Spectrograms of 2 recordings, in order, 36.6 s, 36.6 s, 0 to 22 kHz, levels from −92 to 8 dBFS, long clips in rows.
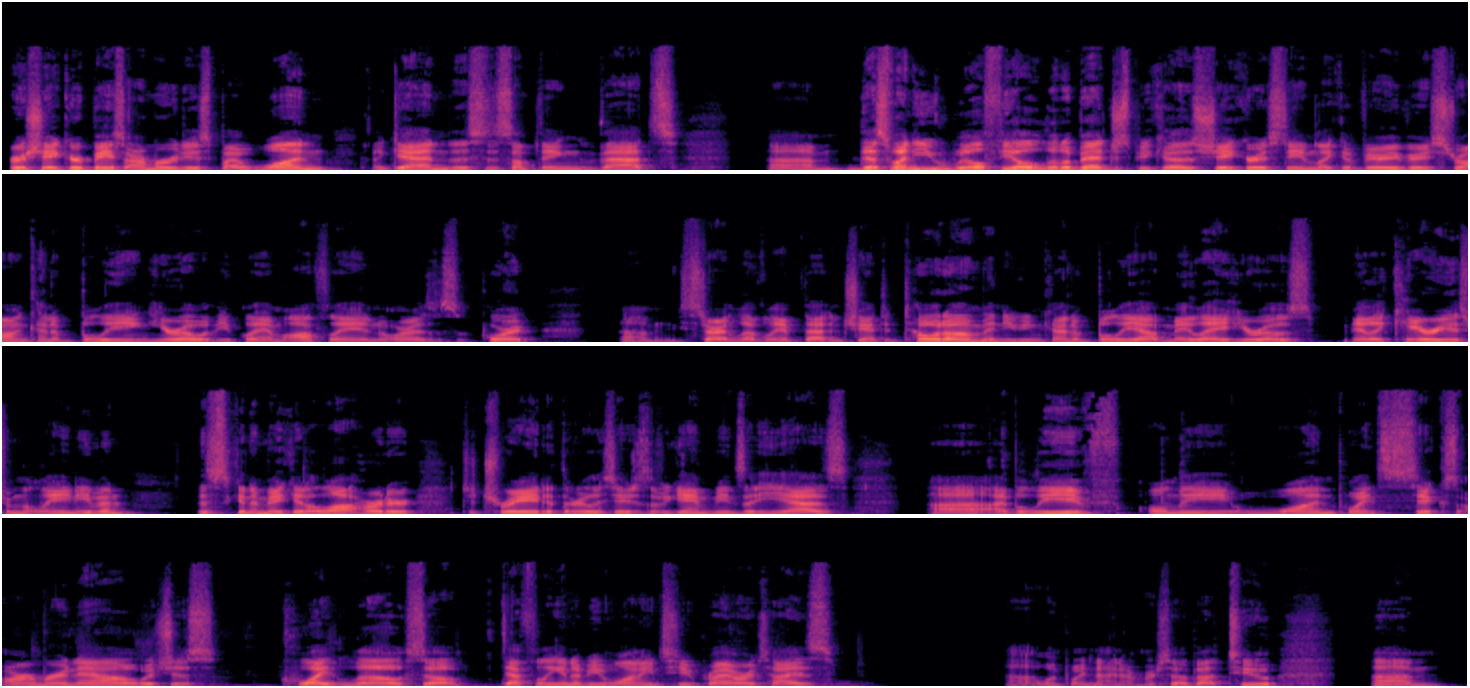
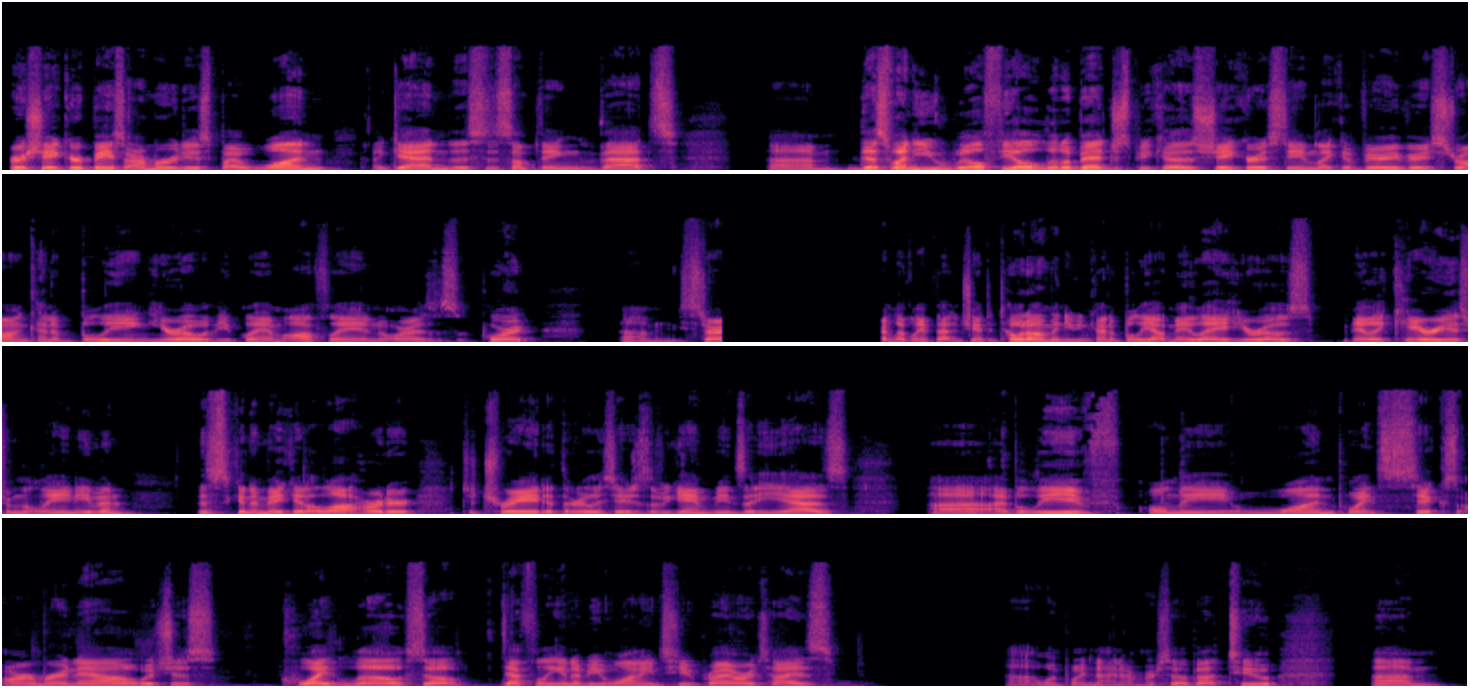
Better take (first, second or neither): first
